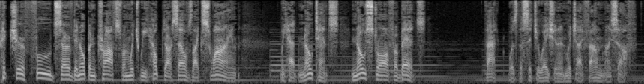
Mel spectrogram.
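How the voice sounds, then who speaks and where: Male audiobook narrator, low register, measured and solemn storytelling, faint music underneath. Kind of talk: scripted storybook narration of a parable.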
